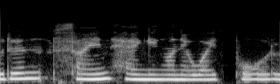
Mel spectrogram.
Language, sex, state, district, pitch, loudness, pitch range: English, female, Nagaland, Kohima, 240 Hz, -11 LUFS, 230-260 Hz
